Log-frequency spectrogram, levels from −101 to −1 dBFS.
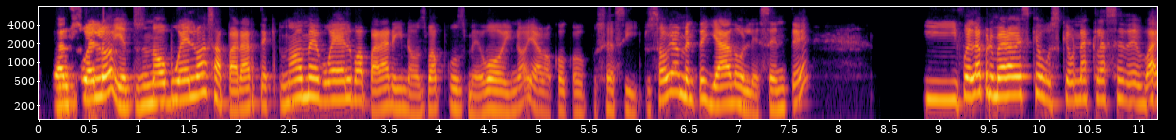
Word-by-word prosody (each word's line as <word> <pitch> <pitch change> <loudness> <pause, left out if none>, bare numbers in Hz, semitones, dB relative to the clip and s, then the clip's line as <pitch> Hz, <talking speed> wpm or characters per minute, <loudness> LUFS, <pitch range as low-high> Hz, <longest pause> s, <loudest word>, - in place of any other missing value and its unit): Fue 205 - +7
al 205 0 +3
suelo 265 +7 +6
y 195 - +3
entonces, 195 +2 -3
"No 225 +1 +3
vuelvas 270 +6 +1
a 295 - -1
pararte". 195 +4 -2
"No 240 +6 0
me 280 0 +4
vuelvo 250 +1 -1
a 245 0 -3
parar 190 +2 -2
y 185 -1 -7
nos 150 -5 -11
va 180 0 -6
pues 185 -2 -9
me 145 -1 -8
voy", 175 -2 -1
¿no? 190 +4 -9
Y - - -6
a - - -7
lo 155 -2 -14
poco, 160 -2 -12
pues - - -25
así, 175 -3 -10
pues 175 +6 -15
obviamente 265 -3 0
ya 210 0 +1
adolescente 190 - -4 1.1
y 250 -1 -3
fue 285 +4 +5
la 310 +3 +5
primera 290 -1 +6
vez 295 0 +3
que 300 +1 -3
busqué 240 -2 -6
una 255 +1 -5
clase 255 +1 -7
de 230 -2 -7
baile - - -10
225 Hz, 225 wpm, -20 LUFS, 185-260 Hz, 1.1 s, Fue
